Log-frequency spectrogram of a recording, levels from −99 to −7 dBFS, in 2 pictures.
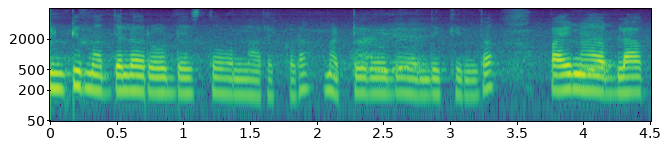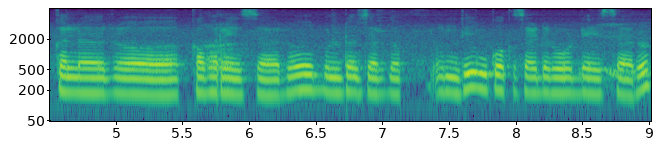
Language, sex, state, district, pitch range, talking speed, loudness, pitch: Telugu, female, Telangana, Karimnagar, 170-195 Hz, 140 wpm, -24 LUFS, 180 Hz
